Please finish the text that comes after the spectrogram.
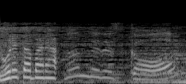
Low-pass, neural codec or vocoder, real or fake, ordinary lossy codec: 7.2 kHz; none; real; none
